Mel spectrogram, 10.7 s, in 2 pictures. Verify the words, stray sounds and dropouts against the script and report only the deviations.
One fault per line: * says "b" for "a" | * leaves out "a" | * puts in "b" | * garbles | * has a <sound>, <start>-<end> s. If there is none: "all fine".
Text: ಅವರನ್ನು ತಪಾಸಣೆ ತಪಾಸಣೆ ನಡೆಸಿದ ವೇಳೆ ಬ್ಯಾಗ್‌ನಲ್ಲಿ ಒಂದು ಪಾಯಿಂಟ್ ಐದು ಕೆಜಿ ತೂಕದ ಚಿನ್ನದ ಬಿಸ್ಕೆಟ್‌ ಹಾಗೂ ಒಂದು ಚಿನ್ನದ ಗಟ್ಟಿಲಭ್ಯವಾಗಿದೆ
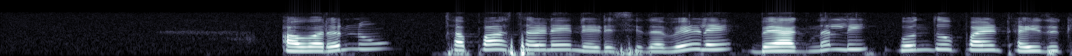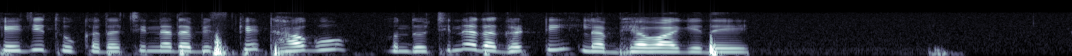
* leaves out "ತಪಾಸಣೆ"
